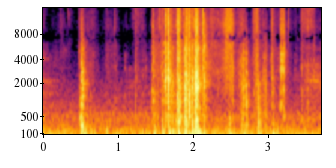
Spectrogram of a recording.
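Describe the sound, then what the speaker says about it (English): Tarot cards shuffled by hand in quick riffling bursts, with a louder flurry in the middle, close and fairly quiet. "One more quick shuffle here."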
